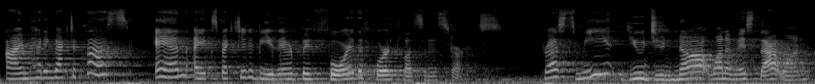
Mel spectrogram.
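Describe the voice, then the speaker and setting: A woman's voice: high-pitched, lively intonation, unhurried, a little hiss or hum. A woman playing a talkative, eager toy mascot teacher in a video game, with an instructive manner. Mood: eager, bossy. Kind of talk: video game character acting. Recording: roomy distant hall reverb, music behind.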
